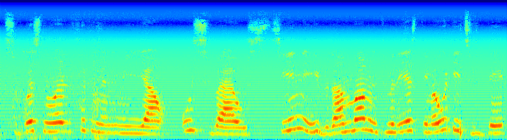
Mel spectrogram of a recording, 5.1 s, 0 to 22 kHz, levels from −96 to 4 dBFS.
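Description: DECT cordless phone buzz runs throughout this speech clip, a thin, steady 100 Hz buzz rich in harmonics sitting roughly 15 dB below the speech. A nearby DECT handset or base transmits a radio burst every 10 ms, which the audio circuitry rectifies into sound.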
